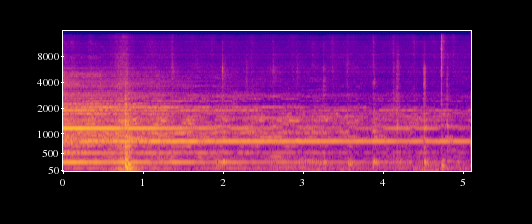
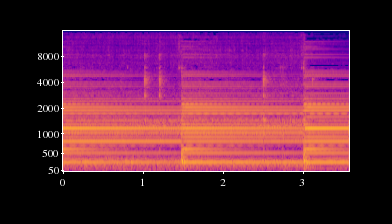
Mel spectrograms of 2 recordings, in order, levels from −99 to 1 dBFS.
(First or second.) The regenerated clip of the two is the first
